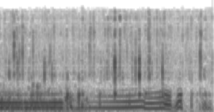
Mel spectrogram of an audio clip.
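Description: Reef fish croaking in drawn-out, low tonal calls that hold steady, step up slightly, then bend downward near the end, over a constant crackle of scattered clicks and snaps.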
